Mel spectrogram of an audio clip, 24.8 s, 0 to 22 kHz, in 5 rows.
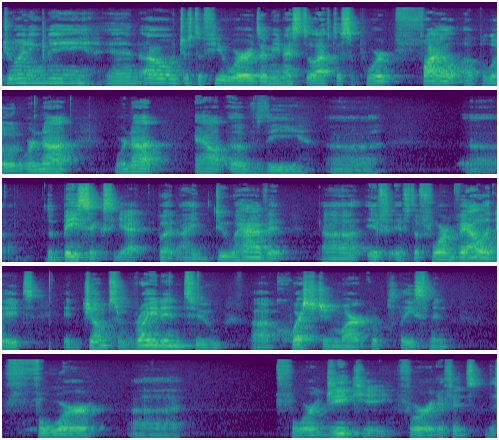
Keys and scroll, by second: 1.9 Up, 5.9 Down, 10.0 Up, 11.4 Up, 13.8 Up, 14.6 Down, 15.3 shift+Down, 16.1 shift+v, 16.7 shift+Down, 17.6 Down.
